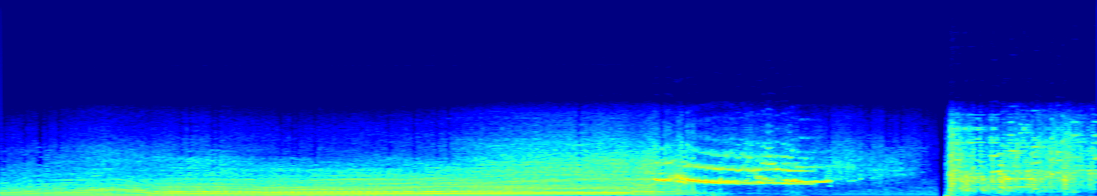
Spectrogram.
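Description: Car crash sound effect: an engine revving up and accelerating, tyres squealing about five seconds in, then a sudden loud crash of impact about seven seconds in.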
